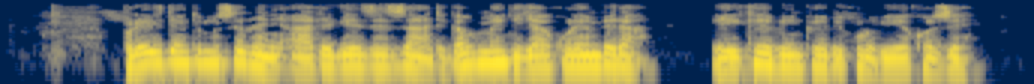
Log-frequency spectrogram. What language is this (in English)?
Ganda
